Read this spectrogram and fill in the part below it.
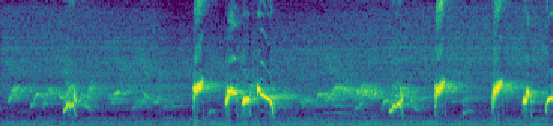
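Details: Red-whiskered bulbul giving 'rik' calls to excite other bulbuls. Soft rolling warbles alternate with loud sharp chirp clusters around two seconds and again near the finish.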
